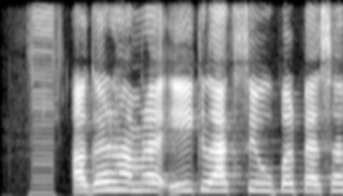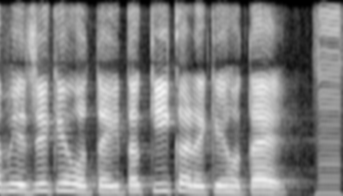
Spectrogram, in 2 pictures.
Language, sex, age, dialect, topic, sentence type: Magahi, male, 51-55, Western, banking, question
